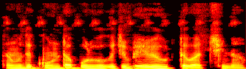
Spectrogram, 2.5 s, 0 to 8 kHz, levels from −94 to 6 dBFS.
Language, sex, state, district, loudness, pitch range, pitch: Bengali, male, West Bengal, North 24 Parganas, -16 LUFS, 100-115 Hz, 115 Hz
